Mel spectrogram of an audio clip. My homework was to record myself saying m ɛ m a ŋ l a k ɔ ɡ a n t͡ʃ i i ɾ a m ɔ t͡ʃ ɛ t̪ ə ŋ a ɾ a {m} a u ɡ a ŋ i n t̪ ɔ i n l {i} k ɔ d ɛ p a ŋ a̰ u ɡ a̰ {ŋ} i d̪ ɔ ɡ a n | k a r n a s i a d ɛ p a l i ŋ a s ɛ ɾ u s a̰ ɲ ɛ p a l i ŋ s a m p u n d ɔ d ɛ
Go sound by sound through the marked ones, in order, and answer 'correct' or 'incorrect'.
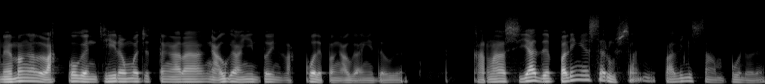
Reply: incorrect: ŋ, incorrect: a, correct

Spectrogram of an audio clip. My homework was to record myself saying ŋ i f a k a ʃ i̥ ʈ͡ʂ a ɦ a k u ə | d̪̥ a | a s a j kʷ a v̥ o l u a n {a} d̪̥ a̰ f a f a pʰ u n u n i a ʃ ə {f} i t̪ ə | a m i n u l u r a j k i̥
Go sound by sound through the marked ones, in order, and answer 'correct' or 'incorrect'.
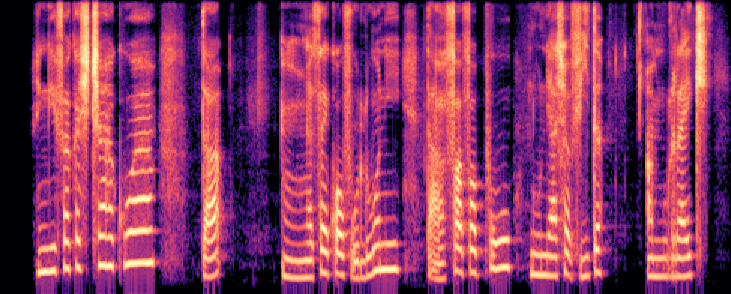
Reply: incorrect: i, incorrect: v

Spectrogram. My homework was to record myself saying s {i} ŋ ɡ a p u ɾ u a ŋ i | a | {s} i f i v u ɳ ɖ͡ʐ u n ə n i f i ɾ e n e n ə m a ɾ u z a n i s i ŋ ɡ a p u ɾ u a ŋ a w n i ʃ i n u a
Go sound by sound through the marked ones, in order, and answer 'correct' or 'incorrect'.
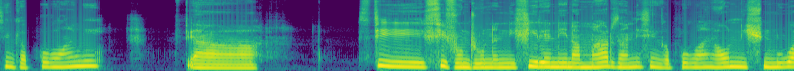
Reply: correct, incorrect: f

